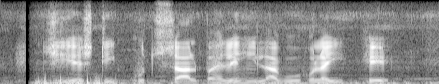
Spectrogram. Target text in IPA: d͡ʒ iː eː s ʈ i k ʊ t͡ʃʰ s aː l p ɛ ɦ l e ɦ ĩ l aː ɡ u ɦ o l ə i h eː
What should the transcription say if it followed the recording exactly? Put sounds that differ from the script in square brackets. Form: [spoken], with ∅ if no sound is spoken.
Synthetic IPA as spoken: d͡ʒ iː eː s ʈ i k ʊ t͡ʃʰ s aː l p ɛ ɦ l e ɦ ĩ l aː ɡ u ɦ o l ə i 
